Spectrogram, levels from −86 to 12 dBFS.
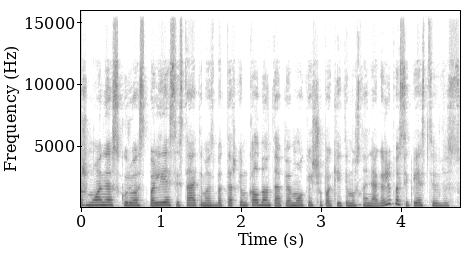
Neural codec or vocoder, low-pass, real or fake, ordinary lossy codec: none; 14.4 kHz; real; Opus, 32 kbps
